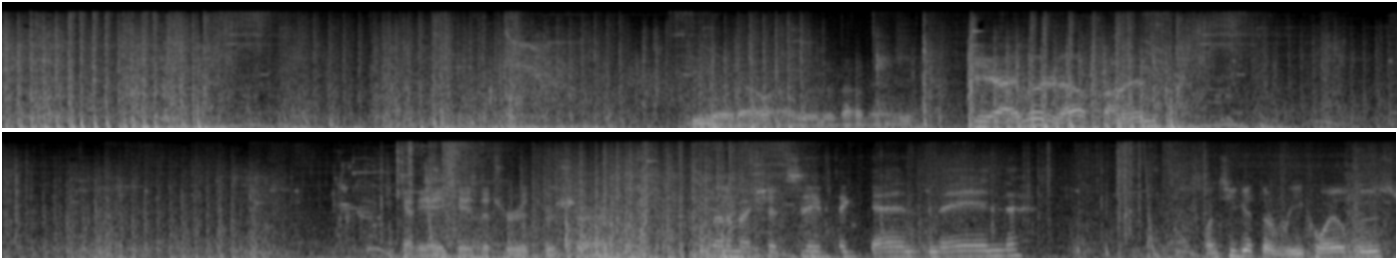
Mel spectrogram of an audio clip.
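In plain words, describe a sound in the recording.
Rapid gunfire cracks in quick bursts.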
